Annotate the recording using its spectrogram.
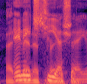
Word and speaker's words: NHTSA: NHSTA, I think, is the agency. I think they require... – National Highway Traffic Safety Administration. So NHTSA, sorry. NHTSA is how you pronounce it.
